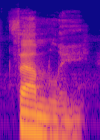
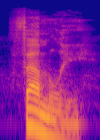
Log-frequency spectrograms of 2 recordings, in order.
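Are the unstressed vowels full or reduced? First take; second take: reduced; reduced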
